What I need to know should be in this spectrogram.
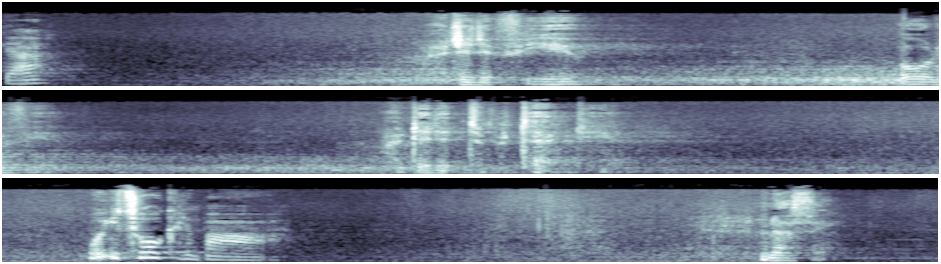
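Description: A young man speaks quietly and intensely, close by.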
